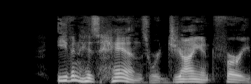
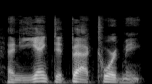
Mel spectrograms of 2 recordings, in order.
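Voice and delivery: plain reading voice

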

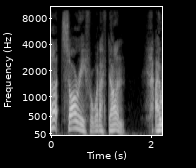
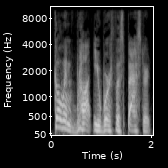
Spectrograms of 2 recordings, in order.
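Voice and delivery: louder, higher furious retort; angry goddess; 4 semitones higher, 4 dB louder than usual. Acted. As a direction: slap back with words. Artemis strikes back after slapping.

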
